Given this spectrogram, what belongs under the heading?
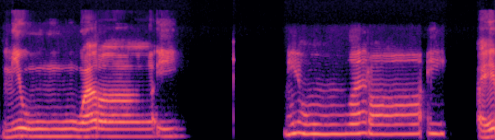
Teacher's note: m ditahan sedikit ada dengungnya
